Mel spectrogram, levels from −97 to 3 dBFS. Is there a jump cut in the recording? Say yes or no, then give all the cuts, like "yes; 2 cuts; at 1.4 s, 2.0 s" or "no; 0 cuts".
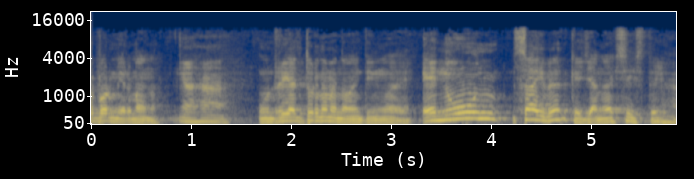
no; 0 cuts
